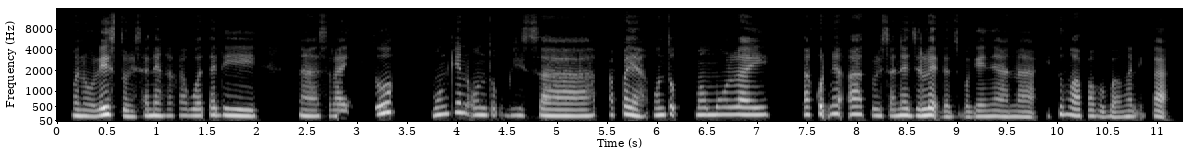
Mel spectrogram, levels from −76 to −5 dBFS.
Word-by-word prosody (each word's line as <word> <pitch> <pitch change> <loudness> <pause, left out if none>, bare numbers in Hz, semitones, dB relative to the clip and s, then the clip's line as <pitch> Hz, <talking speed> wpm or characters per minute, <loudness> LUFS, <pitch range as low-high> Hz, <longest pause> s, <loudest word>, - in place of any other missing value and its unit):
menulis 205 +4 +5
tulisan 190 +2 -2
yang 205 - +1
Kakak 210 +1 -8
buat 205 0 -1
tadi. 210 -4 +3 0.4
Nah, 195 -1 0
selain 190 0 -5
itu, 260 - +2 0.4
mungkin 265 +6 0
untuk 230 -1 -1
bisa, 215 +1 -6 0.6
apa 225 +2 -9
ya, 210 - +4 0.2
untuk 230 +1 0 0.2
memulai, 235 0 +2 0.3
"Takutnya, 255 +2 0
ah, 250 0 +2
tulisannya 210 -1 0
jelek," 210 -2 +4
dan 175 - -4
sebagainya, 180 +1 -3
nah, 175 -1 -2 0.2
itu 250 +7 -5
nggak 220 -4 +1
apa-apa 195 -4 -5
banget, 170 +1 -3
nih, - - -37
Kak. 180 -3 +1
210 Hz, 155 wpm, -26 LUFS, 190-235 Hz, 0.6 s, menulis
